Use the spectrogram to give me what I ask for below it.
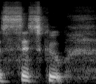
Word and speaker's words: Sixku: So it's the Sixku, and it's spelled Sixku, but because I'm French and it's poetic license, I decided to say it's a Sixku, because 6 in French is pronounced as six.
